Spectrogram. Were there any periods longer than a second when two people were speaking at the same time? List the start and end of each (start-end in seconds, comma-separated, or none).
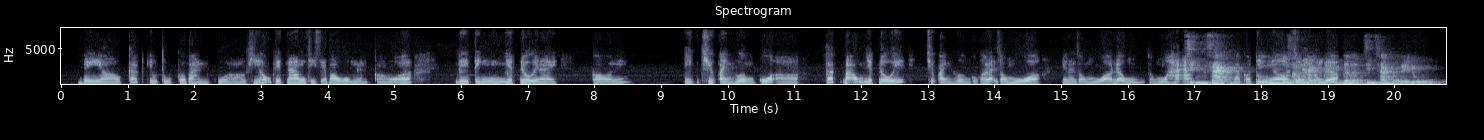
17.9-19.2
